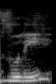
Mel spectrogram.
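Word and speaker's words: βουλή: and uh this uh boule and it is the word actually for you know the parliamentary body in modern Athens today the it's called the voui in uh modern Greek pronunciation it prepared the business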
